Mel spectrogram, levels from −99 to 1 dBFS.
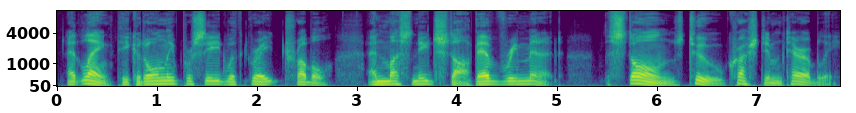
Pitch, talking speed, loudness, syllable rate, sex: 110 Hz, 160 wpm, -18 LUFS, 4.8 syllables/s, male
